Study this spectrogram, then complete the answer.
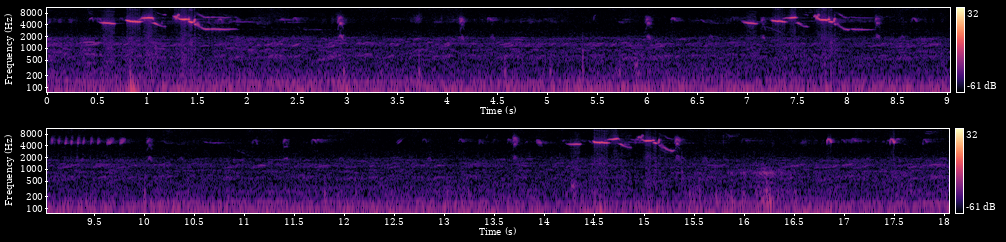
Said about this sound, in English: From our open fields and meadows comes flute-like notes that tell us that a meadowlark is there.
